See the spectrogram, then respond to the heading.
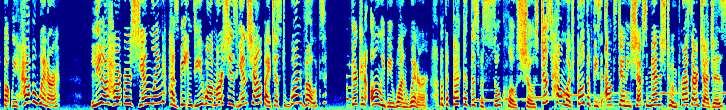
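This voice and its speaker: A woman's voice: very high-pitched, pushed and bright, a little hiss or hum, full character voice. A woman voicing a composed contest officiator in a game, announcing in a formal, ceremonial way.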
